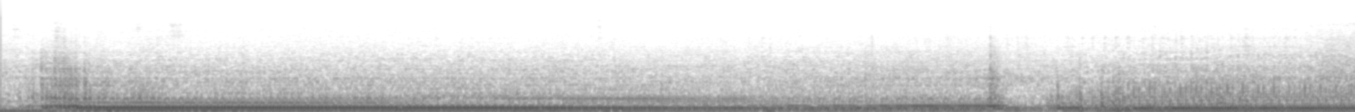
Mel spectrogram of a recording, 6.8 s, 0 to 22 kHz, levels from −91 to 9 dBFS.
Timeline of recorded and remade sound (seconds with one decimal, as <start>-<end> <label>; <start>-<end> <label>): 0.0-3.1 recorded; 3.1-3.8 remade; 3.8-4.3 recorded; 4.3-5.3 remade; 5.3-6.8 recorded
